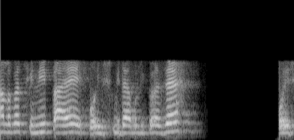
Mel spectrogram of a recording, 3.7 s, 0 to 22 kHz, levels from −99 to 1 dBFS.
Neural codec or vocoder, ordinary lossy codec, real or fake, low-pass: none; AAC, 32 kbps; real; 3.6 kHz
